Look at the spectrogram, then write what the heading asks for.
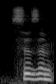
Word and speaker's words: schism: Schism to me is 2 syllables. But people I can see could easily count it as one.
